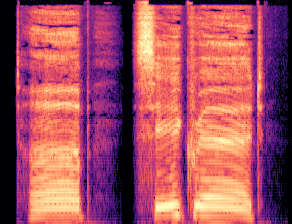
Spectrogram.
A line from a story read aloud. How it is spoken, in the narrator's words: rumbled Brunt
